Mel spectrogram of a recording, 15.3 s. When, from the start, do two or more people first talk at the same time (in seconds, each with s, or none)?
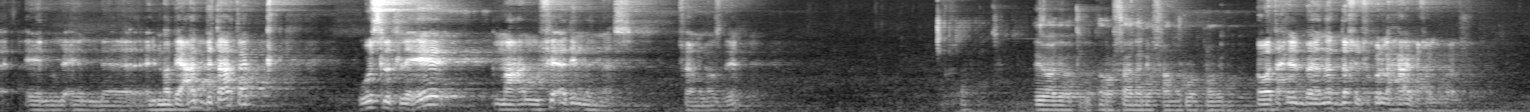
none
